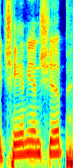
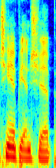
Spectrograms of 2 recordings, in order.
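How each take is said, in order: First: "championship" with the p dropped, like "cham-yun-ship"; imitated mispronunciation. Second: Said in the usual way. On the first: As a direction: say "championship" higher, swallowing the middle p. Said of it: "And he'd say". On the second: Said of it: "instead of".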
